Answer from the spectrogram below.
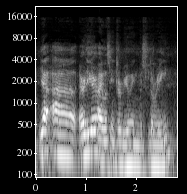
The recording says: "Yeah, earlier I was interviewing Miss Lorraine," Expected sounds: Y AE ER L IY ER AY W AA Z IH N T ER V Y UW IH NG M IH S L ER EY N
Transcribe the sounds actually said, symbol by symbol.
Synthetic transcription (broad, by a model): Y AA ER L IY ER AY W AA S IH N T ER V Y UW IH NG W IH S L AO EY N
